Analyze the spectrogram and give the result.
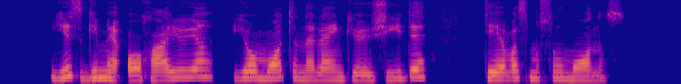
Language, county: Lithuanian, Vilnius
